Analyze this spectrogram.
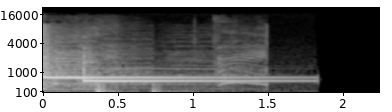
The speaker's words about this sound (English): Hello, I was waiting for that ding dong, so thank you.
